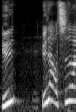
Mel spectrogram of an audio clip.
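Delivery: high, amazed little question; curious caterpillar. Acted. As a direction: squeak it like a curious bug. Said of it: "豆豆就很好奇说".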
